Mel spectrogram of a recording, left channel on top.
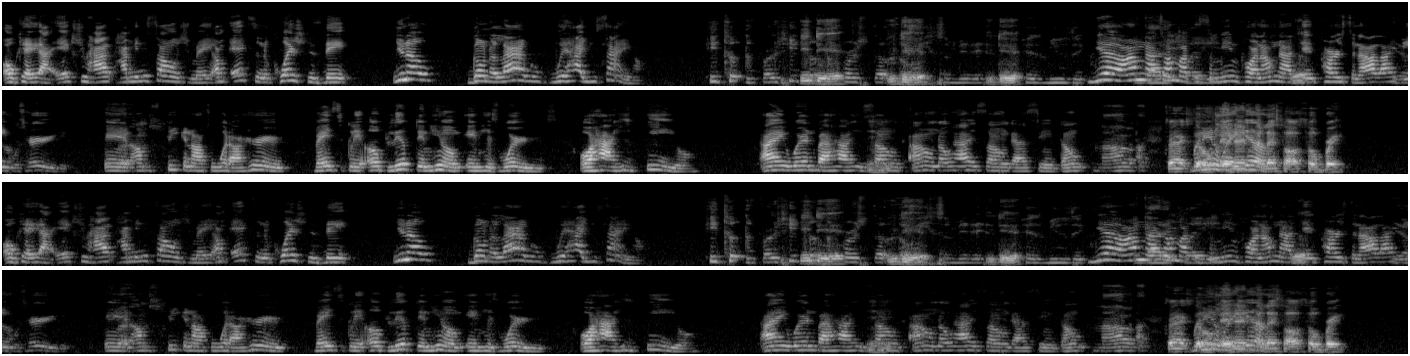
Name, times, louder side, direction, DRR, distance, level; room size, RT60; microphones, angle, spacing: voice 1, 0.0-3.4 3.9-4.3 4.7-6.4 10.9-14.6 15.1-16.9 17.2-19.5 19.8-21.0 21.6-24.9 26.0-26.7, left 4 dB, 80° left, 0.5 m, -26 dB
voice 2, 7.0-8.2 8.4-10.0 10.2-10.8 11.3-12.2 13.9-14.2 15.2-15.7 25.0-25.5 26.1-26.7, right 2 dB, 15° right, 0.7 m, -35 dB
voice 3, 8.0-8.4 8.8-9.2 9.8-10.2 12.9-13.1 22.7-23.0 25.7-27.5, left 1 dB, 30° left, 0.8 m, -23 dB
3.1 x 2.4 x 2.3 m
head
